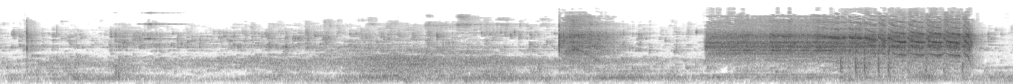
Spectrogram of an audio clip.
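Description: Cordless drill driving a screw into a wooden block: a short burst of the motor about six seconds in, then a steady run of about three seconds that stops suddenly near the end.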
